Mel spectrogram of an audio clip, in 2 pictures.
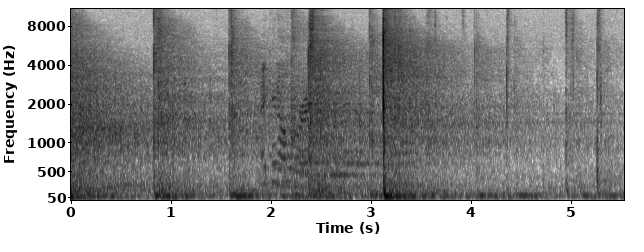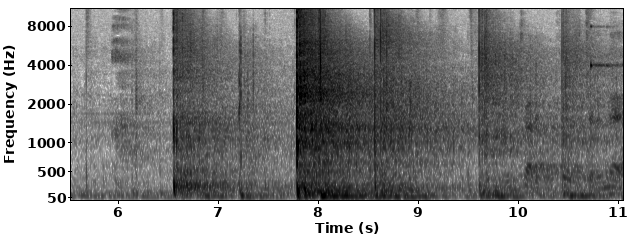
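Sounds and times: volleyball struck by hand: 6.5s - 10.0s.

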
